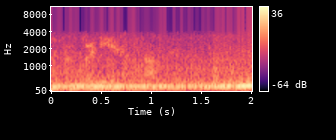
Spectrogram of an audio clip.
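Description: City bus engine running with a steady low hum, heard from inside the passenger cabin.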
